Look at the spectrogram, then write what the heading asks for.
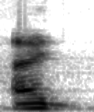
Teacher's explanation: زبان کا درمیان والا حصہ جب تالو کے درمیان والے حصے کو ٹچ کرے گا, وہ آپس میں ملیں گے, تو اس وقت جیم پڑھا جاتا ہے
